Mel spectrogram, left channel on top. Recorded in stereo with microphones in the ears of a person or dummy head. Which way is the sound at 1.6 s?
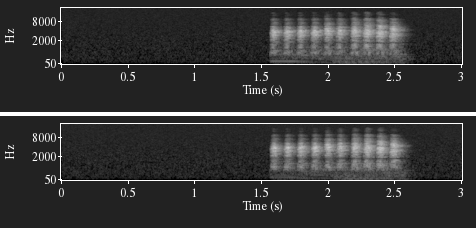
30° left (ahead or behind).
